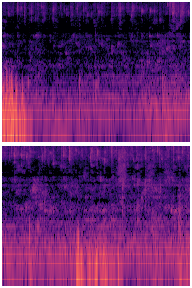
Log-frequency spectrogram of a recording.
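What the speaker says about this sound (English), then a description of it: "So that's why you hear water running." Water runs steadily from a tap in a kitchen, a faint, continuous hiss and patter with a few soft knocks and no talking.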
